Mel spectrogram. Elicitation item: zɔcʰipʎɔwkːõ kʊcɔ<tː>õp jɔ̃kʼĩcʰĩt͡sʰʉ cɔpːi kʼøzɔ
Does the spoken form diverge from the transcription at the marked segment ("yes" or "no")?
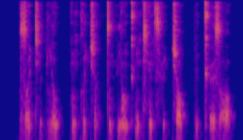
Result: no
